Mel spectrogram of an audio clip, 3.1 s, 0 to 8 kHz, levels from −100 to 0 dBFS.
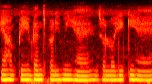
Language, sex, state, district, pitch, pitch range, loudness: Hindi, female, Bihar, Darbhanga, 165 Hz, 160-170 Hz, -31 LUFS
